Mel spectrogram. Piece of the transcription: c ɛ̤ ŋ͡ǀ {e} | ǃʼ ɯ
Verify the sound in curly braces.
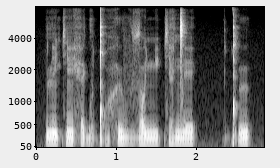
correct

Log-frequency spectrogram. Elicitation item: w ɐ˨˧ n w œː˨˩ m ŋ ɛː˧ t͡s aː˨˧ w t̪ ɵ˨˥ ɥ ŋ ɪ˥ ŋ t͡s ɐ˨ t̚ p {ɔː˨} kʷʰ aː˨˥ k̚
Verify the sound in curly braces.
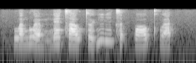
incorrect: ɔː˨˥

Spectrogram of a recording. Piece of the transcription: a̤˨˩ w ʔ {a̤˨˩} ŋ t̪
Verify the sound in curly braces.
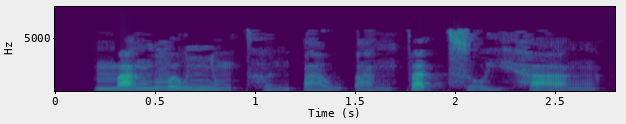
correct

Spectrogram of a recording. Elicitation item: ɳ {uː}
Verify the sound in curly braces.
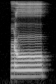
correct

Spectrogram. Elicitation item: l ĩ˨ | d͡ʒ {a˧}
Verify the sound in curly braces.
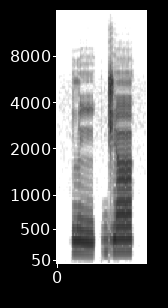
incorrect: ã˧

